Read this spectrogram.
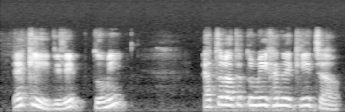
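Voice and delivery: a frightened woman facing an intruder at night; startled and afraid. A narrator's reading. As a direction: caught off guard at the door, voice climbing in alarm. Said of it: "চমকে সভয়ে পেছনে হেঁটে আসে".

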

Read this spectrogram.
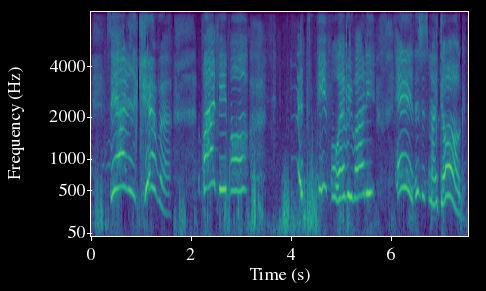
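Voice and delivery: high, swooping, gleeful calls; over-the-top excited hellos; overexcited greeting. Pretend. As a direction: call out to strangers in a high, eager voice. Greets passers-by while filming.

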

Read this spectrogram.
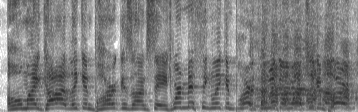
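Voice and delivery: high-pitched imitation of an excited girl; mock girlish, high pleading voice. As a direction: squeal it like a fan missing the show. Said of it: "I hear one of the girls going".

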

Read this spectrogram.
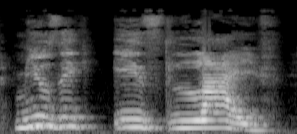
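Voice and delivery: slow, deliberate music is life; slow solemn. Real, not acted. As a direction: savor each word. Slow declaration.

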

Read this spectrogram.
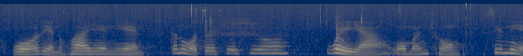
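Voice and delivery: ordinary talk

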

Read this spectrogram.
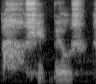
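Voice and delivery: deflated, hushed aside; quick, soft disappointed muttering; mock letdown. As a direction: drop it low in volume, crestfallen. Acts out finding only bills.

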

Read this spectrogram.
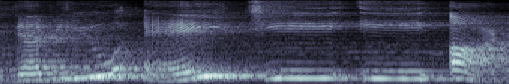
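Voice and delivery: letters spoken slowly one by one; slow, clear letter-by-letter spelling; spelling aloud. Shown as a demonstration. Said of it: "أنزل كلمة water".

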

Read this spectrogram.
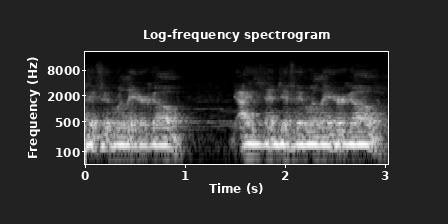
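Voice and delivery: low commanding voice. Pretend. Commanding game device.

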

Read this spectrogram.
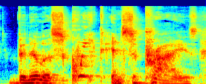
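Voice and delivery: usual speaking voice

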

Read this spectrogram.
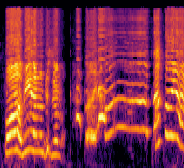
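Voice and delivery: high, loud, fast sulky yell; childish shout. Pretend. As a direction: yell the name like a pouting child. Sulky plush shouting name. (子供っぽく高く叫ぶ)

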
